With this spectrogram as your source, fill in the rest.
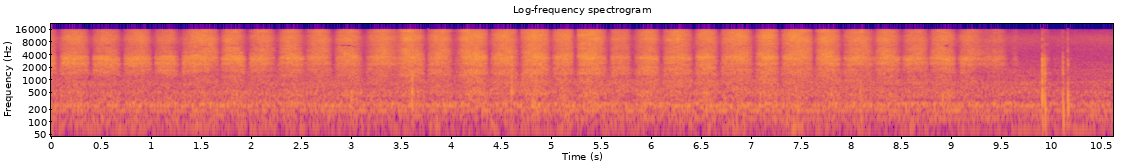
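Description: Fingertips and nails scratch and rub back and forth across the cover of a solid, purple-covered paperback book lying flat, making a steady, rhythmic rasp of bright, papery strokes. Near the end the rubbing fades into a softer hiss, broken by a few sharp clicks.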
